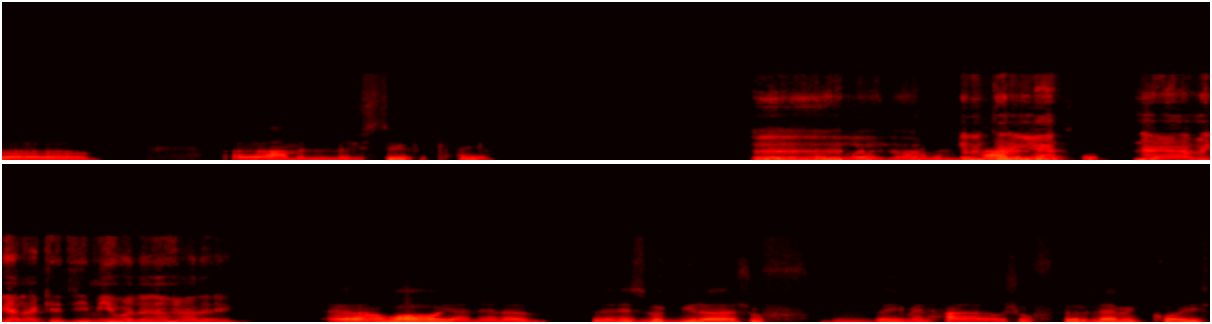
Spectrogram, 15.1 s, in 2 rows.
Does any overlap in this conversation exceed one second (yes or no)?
yes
